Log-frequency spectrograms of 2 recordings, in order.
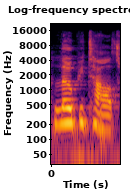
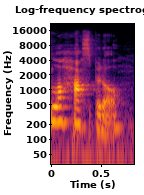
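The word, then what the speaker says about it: L'Hôpital: class today you're going to learn topic 22 l'hopital's rule it's not pronounced la hospital and this is your first bc concept what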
